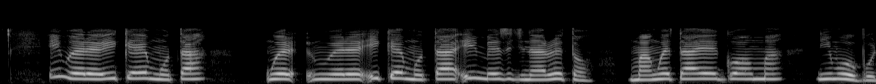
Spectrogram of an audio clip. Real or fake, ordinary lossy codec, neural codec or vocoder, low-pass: real; MP3, 48 kbps; none; 5.4 kHz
